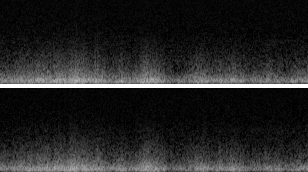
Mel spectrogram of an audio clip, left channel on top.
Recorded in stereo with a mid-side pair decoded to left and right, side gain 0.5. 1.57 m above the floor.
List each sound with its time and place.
Only background noise.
